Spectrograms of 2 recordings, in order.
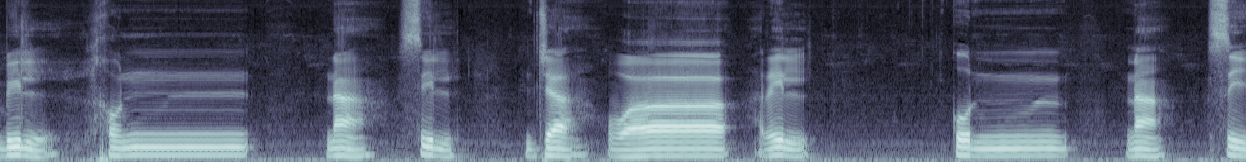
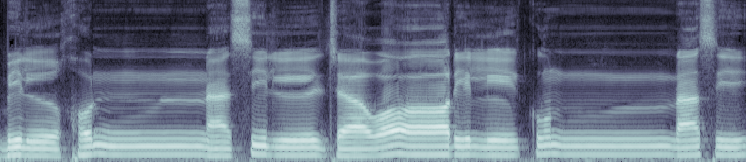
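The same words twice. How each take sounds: First: বিল to সি chanted piece by piece with long gaps; broken-up syllables. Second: Very slow, flowing, drawn-out chant; sung, joined-up recitation. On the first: Teacher drilling learners, slow syllable-by-syllable chant. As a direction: stretch খুন, ওয়া and কুন, pausing after every syllable. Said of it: "ভাঙা ভাঙা উচ্চারণ". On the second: Teacher reading the verse whole for learners, sustained chant. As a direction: link বিল খুন্নাসিল জাওয়ারিল কুন্নাসি, humming through the held nasals. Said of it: "reading উচ্চারণ চালু করতে হবে". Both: Shown as a demonstration.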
